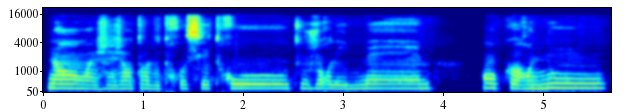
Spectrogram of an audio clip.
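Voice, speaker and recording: A woman psychic speaks slowly in a mellow, mid-range voice with a completely flat delivery and no room sound. She gives dramatic predictions in a live tarot card-reading video, repeating herself with plenty of exclamations and seeming worn down by the heat.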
